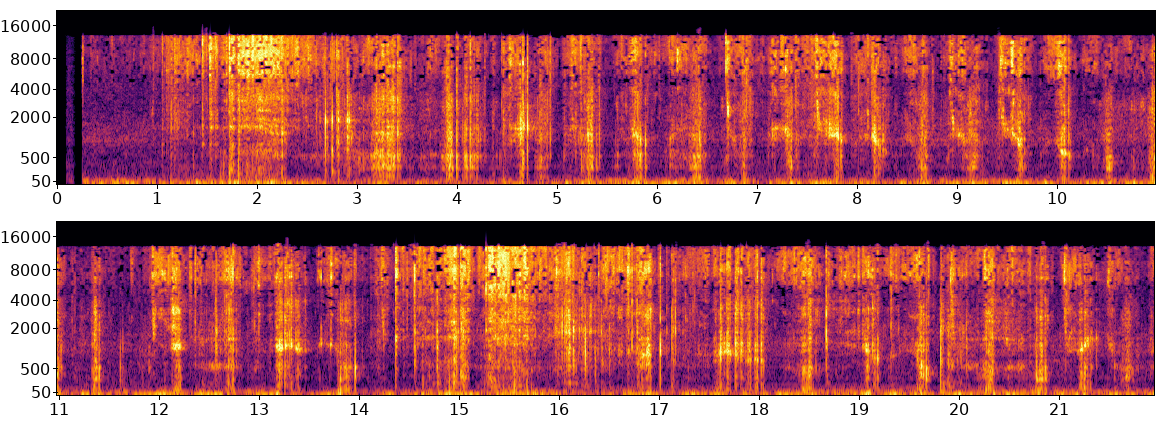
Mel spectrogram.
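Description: A person biting and chewing a frozen block of shaved ice: a dense, irregular run of sharp, brittle crunches.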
